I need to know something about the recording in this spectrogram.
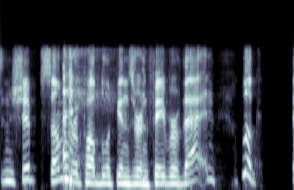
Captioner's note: laugh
